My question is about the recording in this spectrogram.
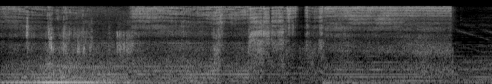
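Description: Pressure washer jet hissing as it blasts a potted plant and the asphalt around it, with the machine's motor humming underneath; the spray stops about four and a half seconds in.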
